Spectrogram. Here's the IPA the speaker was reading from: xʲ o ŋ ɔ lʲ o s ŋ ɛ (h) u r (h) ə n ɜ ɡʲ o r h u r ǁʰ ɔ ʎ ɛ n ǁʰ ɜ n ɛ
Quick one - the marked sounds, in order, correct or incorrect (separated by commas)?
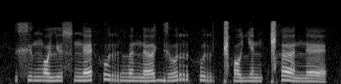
correct, incorrect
